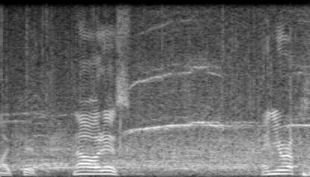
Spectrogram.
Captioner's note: audience cheers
